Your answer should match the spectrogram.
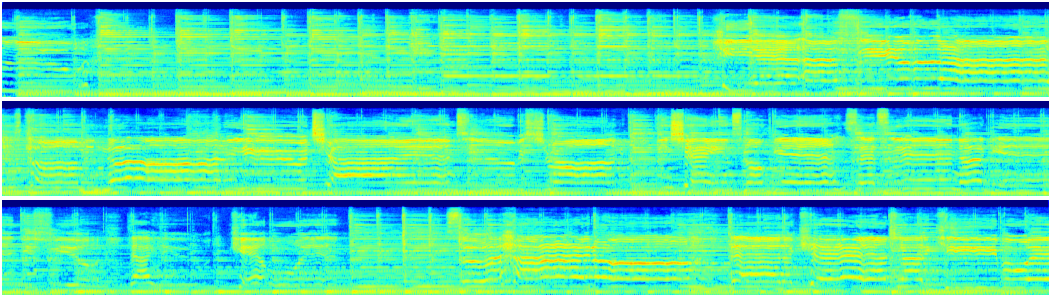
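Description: Live solo acoustic performance: a strummed steel-string acoustic guitar playing steady chords, with a woman's singing voice coming in over it about eight seconds in and carrying the melody.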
